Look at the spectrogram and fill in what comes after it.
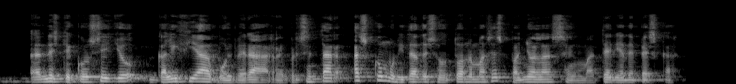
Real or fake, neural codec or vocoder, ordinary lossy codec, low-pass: fake; codec, 24 kHz, 3.1 kbps, DualCodec; MP3, 48 kbps; 10.8 kHz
